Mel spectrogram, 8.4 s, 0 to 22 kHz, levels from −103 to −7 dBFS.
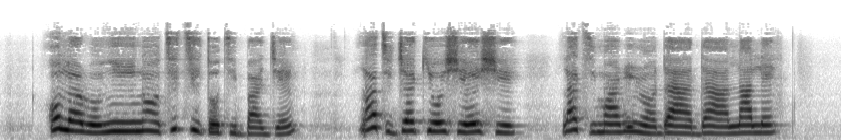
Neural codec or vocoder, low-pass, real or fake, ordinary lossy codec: autoencoder, 48 kHz, 32 numbers a frame, DAC-VAE, trained on Japanese speech; 19.8 kHz; fake; MP3, 48 kbps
